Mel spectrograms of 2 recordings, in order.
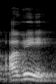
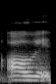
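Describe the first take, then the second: First: The first vowel is a short 'uh' sound. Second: The first vowel is an open 'aw' sound. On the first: The speaker calls it right. "तो इसका pronunciation क्या होगा" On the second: The speaker calls it wrong. "इसको आपने pronounce किया पहले अ वे अवे, ... आपको लगेगा कि रॉन्ग है"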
